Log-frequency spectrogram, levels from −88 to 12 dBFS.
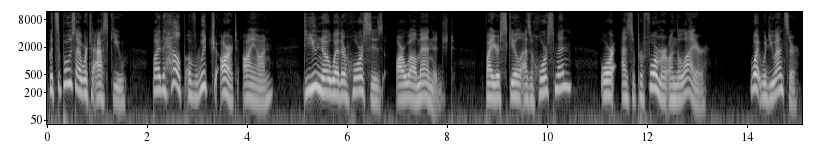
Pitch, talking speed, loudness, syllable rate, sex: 180 Hz, 150 wpm, -19 LUFS, 4.6 syllables/s, male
